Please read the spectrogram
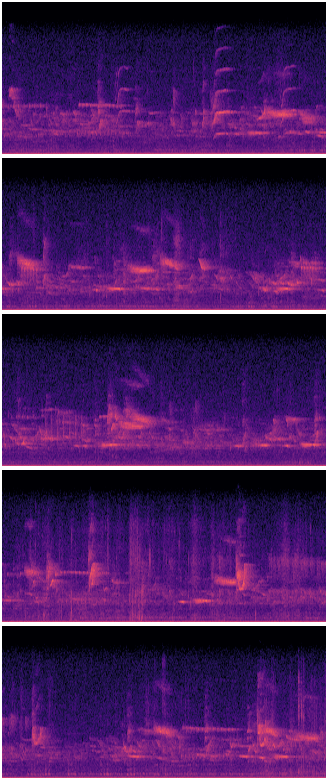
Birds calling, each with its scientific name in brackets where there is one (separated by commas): Hawaii Akepa (Loxops coccineus), Iiwi (Drepanis coccinea), Hawaii Creeper (Loxops mana), Warbling White-eye (Zosterops japonicus), Apapane (Himatione sanguinea)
